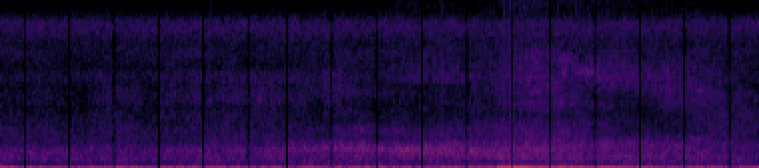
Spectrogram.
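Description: Wind blows over the microphone outdoors with a low, steady rumble.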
